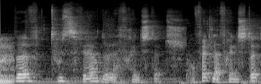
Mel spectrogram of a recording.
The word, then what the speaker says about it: French touch: Ah oui, attention à bien le prononcer avec l'accent français. C'est pas French touch, mais c'est bien French touch.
